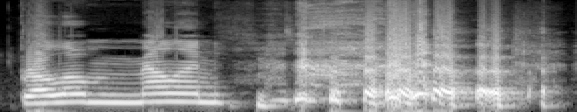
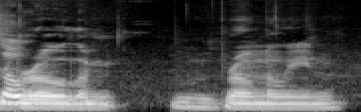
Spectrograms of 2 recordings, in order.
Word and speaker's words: bromelain: Brolomelin. Brolomelin. Usually, brolomelin actually digests protein. It's bromelain.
